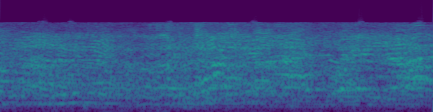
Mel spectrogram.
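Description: Crowd chatter: many people talking over one another at once in a large hall.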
